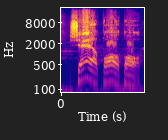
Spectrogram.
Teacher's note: the correct pronunciation of this word is shata, making a Shīn light and a ta heavy.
